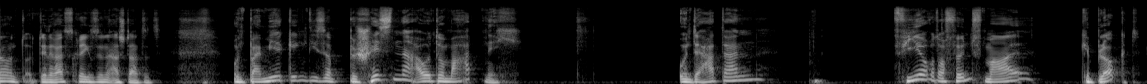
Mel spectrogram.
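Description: A man's voice: a little high, husky. A young man on a podcast who tells a story in casual chat, acts out the dialogue and swears freely. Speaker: podcast co-host.

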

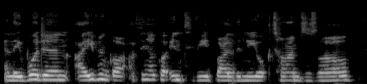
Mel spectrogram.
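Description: A woman in her twenties from England's East Midlands chats as a guest in a casual interview, rambling and full of likes and ums. Her mid-range voice is dark in tone, level, and quick.

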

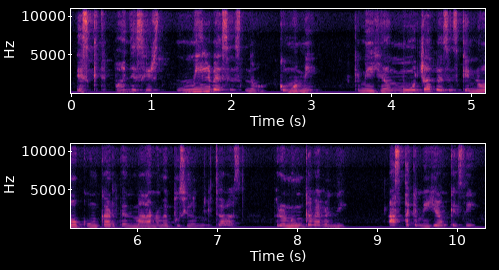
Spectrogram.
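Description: Slight background noise sits behind this podcast host's mid-range, slightly mellow voice. She's a young woman with a Mexican accent, casually recounting something personal in slangy, talkative style, now and then swearing.

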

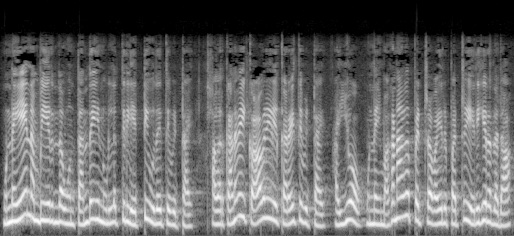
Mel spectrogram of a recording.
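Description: A woman's voice: fairly high pitch, normal speed, dull audio, natural voice. A woman reading the lines of a proud, grieving queen mother in an audiobook story, delivered in a scolding, impassioned manner. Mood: reproachful.

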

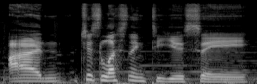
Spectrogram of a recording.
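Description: A Scottish man with a Glasgow accent hosts a casual podcast chat. His voice is bright and a touch high, and he jokes, swears and trips over his own words. Faint music sits behind him. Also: lively intonation, slow pace. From Scotland. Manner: joking, swearing, stumbling over his intro. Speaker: podcast host.

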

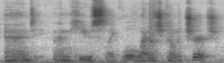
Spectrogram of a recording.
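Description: A Canadian podcast co-host in his thirties rambles through a casual chat, tacking "right?" onto his sentences over and over. His voice sits low at a normal speed, and the rough recording is reverberant with a bit of hiss or hum.

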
